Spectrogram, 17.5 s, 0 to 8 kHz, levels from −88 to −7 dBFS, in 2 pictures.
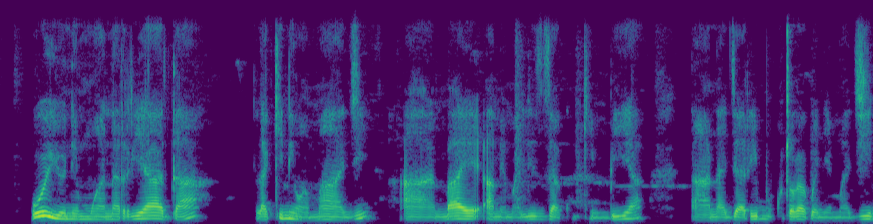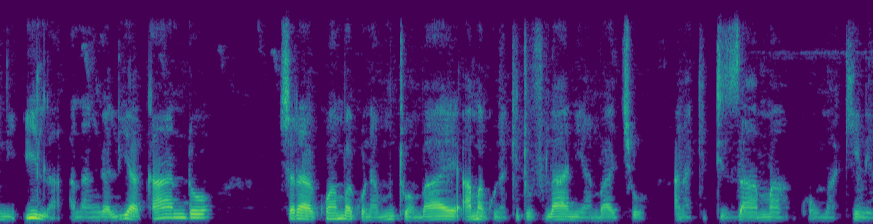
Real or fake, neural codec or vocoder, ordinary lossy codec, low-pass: real; none; Opus, 64 kbps; 7.2 kHz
